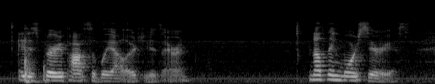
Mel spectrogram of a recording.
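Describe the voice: With vocal fry and lively intonation, a woman talks at a fairly quick pace in a fairly low pitch.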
